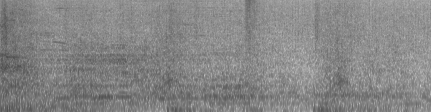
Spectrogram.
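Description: Blades strike and clash in a brief fight.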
